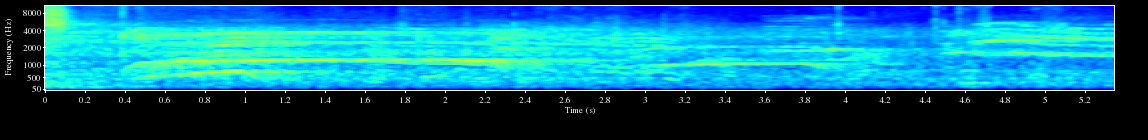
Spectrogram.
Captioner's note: audience applauding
